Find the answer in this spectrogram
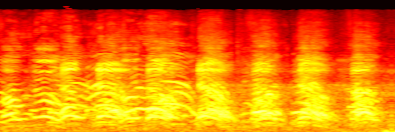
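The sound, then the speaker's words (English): Crowd of about two dozen protesters chanting in opposition to a proposed sports arena authority, loud rhythmic shouted phrases repeating in steady pulses throughout. “That's the sound of about two dozen opponents of a proposal for the Virginia General Assembly to create a new authority that would own a sports arena in Alexandria.”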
